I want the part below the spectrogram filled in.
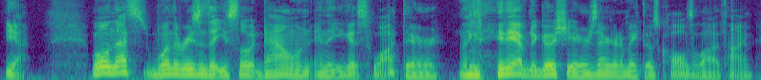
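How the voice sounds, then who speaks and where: A man with a low voice talks loosely and frankly, a patrol officer chatting on a casual livestream. He hedges with ums and restarts his sentences. The sound is dry and close. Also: animated, brisk, gravelly, darkish tone, no room sound. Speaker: patrol officer, show host.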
